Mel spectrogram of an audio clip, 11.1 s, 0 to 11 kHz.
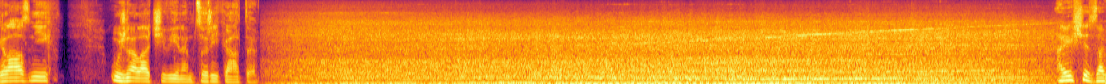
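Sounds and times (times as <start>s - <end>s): diesel locomotive engine: 2.6s - 11.0s
high whine rising in pitch: 2.6s - 11.0s.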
